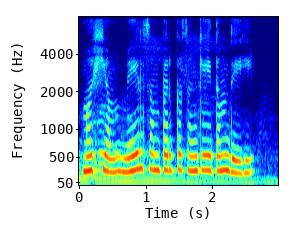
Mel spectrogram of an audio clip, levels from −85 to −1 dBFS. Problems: constant background noise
